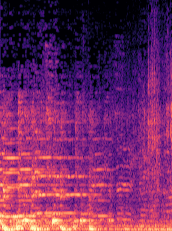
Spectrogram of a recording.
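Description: A hand drum beats a rhythm.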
